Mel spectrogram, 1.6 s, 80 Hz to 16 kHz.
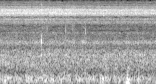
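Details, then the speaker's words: Mamod Quarry Loco, SM32 16mm live steam locomotive, gas burner warming the boiler water from cold with pressure gauge at zero. Soft steady roar and hiss with no pulsing or sputter; the burner is heating the boiler normally. "you should be able to hear the gas burner we're in a way as it's starting to warm up the water in the boiler"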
